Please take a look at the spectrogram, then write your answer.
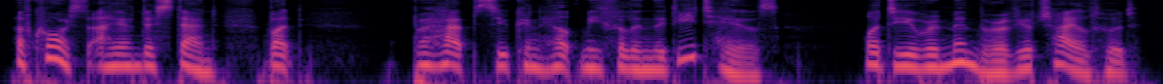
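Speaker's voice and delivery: a nervous former housekeeper explaining herself; the old servant pleading her case; anxious older servant. A narrator's reading. Swidona presses Allie gently.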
